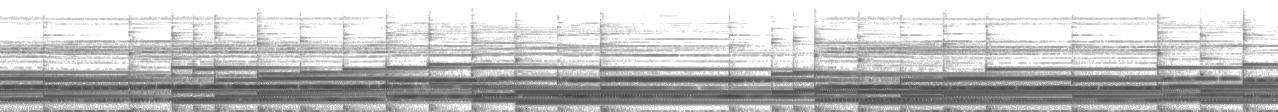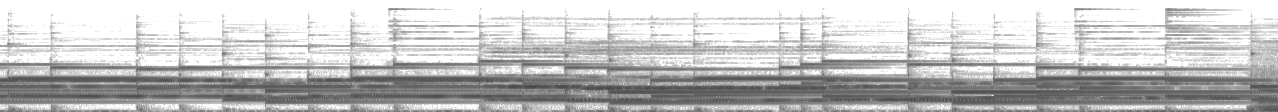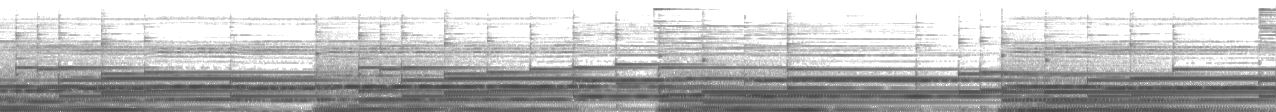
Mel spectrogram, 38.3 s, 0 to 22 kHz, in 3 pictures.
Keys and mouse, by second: 1.9-3.8 middle drag, 7.1-10.2 drag, 12.9 click, 18.9 click, 20.5 e, 29.2 e, 36.8 e.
